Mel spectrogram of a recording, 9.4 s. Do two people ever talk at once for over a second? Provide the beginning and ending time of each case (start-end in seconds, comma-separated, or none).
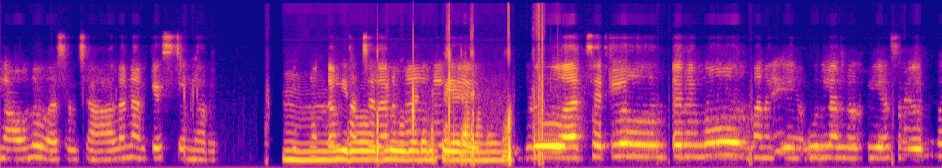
3.1-4.8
